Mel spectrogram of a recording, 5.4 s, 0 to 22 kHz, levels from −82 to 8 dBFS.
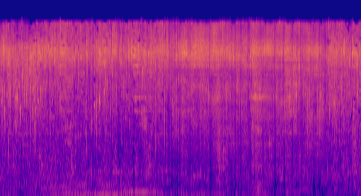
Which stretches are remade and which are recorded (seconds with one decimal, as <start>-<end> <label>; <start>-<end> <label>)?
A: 0.0-2.5 recorded; 2.5-4.9 remade; 4.9-5.4 recorded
